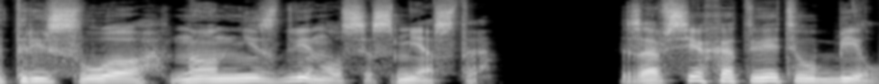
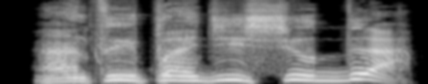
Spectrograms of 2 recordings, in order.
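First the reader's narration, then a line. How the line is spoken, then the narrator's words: Growled. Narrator (Russian): прорычал Генри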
